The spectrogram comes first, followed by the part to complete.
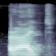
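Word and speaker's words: write: রেস্টলিং, মনে রাখবে, শব্দের প্রথমে ডব্লিউ থাকলে ডব্লিউ উচ্চারণ হবে না, ঠিক আছে? যেমন রাইট, রাইটার, রং, রেস্টলিং, ডব্লিউ বাদ, ঠিক আছে?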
